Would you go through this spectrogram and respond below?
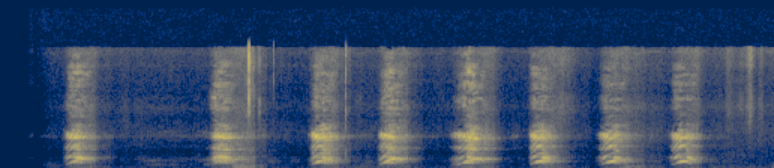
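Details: Chihuahua in the morning, giving a series of eight short, sharp, breathy yaps. After an opening yap and a pause, they come roughly every half second against a quiet background.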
